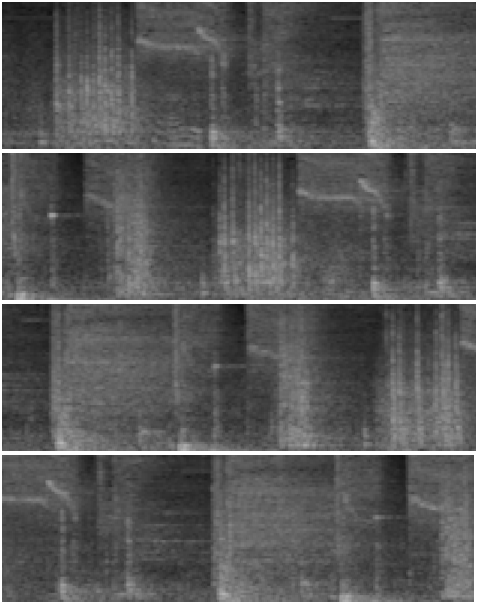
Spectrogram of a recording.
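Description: A plastic thermoforming machine cycles with rhythmic hissing bursts of compressed air.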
